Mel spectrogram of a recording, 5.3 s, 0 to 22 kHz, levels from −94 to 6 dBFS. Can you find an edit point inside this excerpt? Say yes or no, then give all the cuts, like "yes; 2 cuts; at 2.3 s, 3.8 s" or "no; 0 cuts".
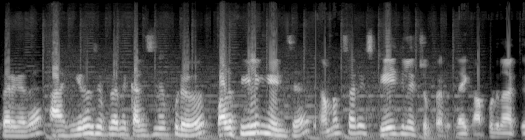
yes; 3 cuts; at 2.1 s, 3.1 s, 4.5 s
